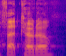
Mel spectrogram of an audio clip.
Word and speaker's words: Yaphet Kotto: Yaphet Kotto, is that how you say his name? Yeah, Fat Kodo.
